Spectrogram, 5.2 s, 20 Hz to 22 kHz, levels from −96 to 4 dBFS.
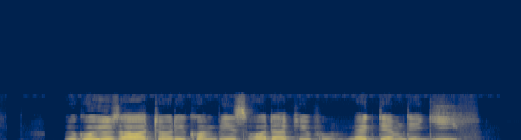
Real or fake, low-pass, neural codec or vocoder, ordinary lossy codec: real; 7.2 kHz; none; none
